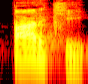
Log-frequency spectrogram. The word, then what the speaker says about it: parque: The correct pronunciation is once again parki. However, pronunciation can vary depending on the region.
